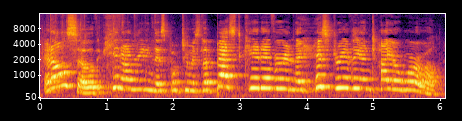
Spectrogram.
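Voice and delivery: high, loud read-aloud; gushing proclamation. Acted. Book makes reader praise the kid, high loud gushing. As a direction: proclaim it with overblown enthusiasm.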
